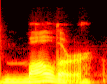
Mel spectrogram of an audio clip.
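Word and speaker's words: Müller: Now, you're German, so you know the right pronunciation. That's George Mueller, I believe. But everybody in the West, most of the people in America call him George Mueller.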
